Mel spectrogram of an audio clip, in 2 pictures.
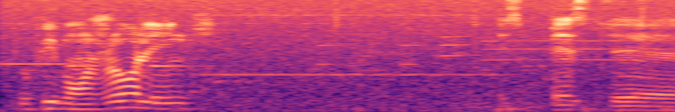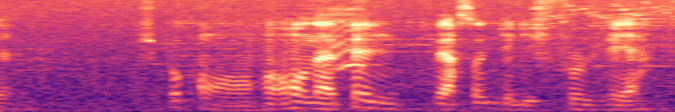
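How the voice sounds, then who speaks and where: A man's voice, with ordinary pitch variation, is heard over music in the background. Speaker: gaming youtuber. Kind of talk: let's play commentary. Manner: fast; halting.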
